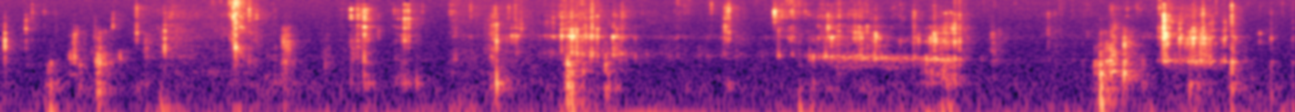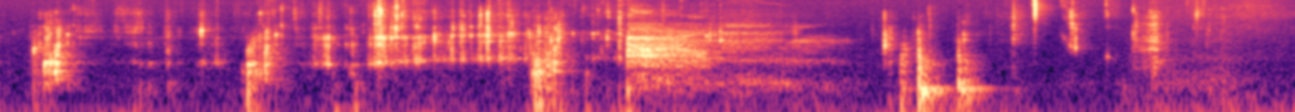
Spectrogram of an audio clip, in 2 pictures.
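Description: Close-miked chewing of a mouthful of cookies-and-cream cake with small wet mouth clicks, then swallows of an iced drink from a glass mason-jar mug, and the glass knocking down onto the table about eleven seconds in.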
